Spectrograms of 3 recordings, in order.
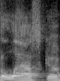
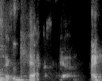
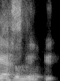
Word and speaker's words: Akaska: Roy, you are, again, is it Akaska. Is that how you pronounce that Yep. town? Yep. Everybody thinks it's Alaska, but it's Oh, Akaska. Very Akaska.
